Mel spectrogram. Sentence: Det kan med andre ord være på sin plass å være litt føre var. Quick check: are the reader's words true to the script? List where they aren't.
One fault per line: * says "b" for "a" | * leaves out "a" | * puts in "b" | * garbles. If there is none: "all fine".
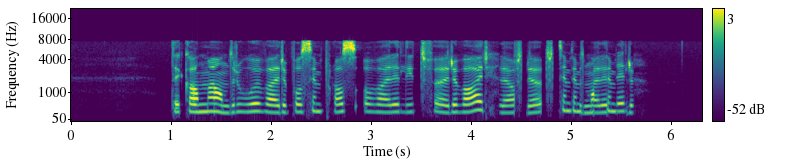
* garbles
